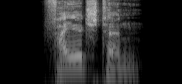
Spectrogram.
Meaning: inflection of feilschen: 1. first/third-person plural preterite 2. first/third-person plural subjunctive II
- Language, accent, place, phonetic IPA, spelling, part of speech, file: German, Germany, Berlin, [ˈfaɪ̯lʃtn̩], feilschten, verb, De-feilschten.ogg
